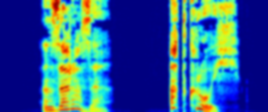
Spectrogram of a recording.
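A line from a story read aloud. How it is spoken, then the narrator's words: Insinuating demand. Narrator (Russian): вкрадчиво потребовала мама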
